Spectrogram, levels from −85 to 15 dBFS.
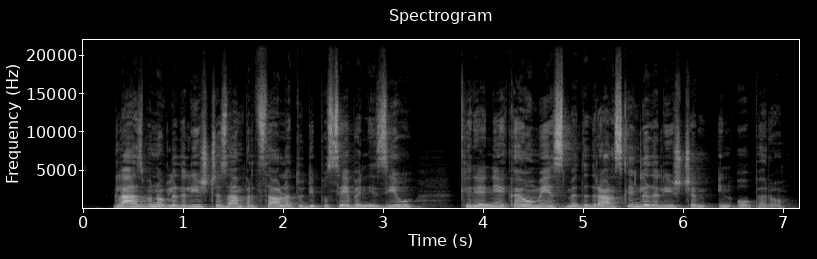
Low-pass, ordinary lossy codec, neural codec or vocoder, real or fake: none; none; none; real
